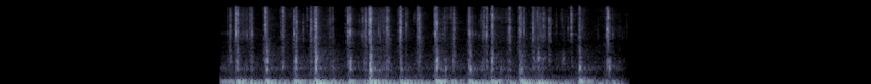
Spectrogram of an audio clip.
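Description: Keyboard typing: a fast run of key clicks lasting about two seconds, starting about a second in and stopping abruptly.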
